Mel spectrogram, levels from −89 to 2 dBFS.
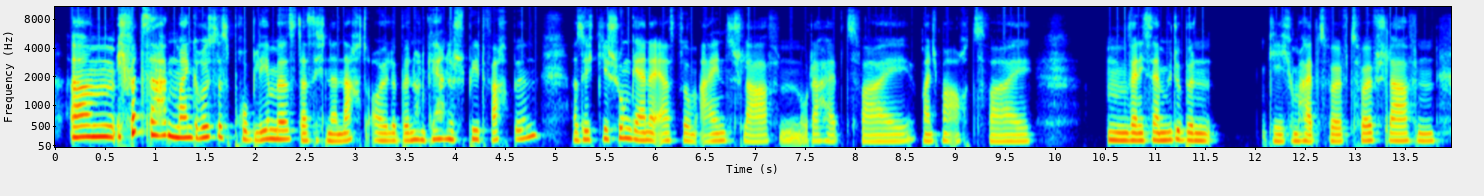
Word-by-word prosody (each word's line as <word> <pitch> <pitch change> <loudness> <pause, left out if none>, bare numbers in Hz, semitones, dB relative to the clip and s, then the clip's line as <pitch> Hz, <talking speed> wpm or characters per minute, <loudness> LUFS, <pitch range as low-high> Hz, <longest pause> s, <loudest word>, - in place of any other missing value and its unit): Ähm, 260 +1 +8
ich 255 -1 0
würde 370 +2 +7
sagen, 290 -2 +6
mein 240 0 +7
größtes 250 +1 +2
Problem 195 +2 +1
ist, 205 -1 +1
dass 170 0 -2
ich 175 - -11
'ne 160 -1 0
Nachteule 170 0 -2
bin 170 +1 -1
und 185 -2 -1
gerne 205 0 0
spät 205 +1 -4
wach 185 +2 -3
bin. 240 +8 -3 0.3
Also, 180 +1 -2
ich 195 0 -3
gehe 215 0 -2
schon 230 +1 +1
gerne 180 -3 +2
erst 170 0 -5
so 170 - -4
um 155 - -6
1:00 165 +3 -5
schlafen 145 - -7
oder 160 +1 -8
1:30, 150 +3 -7
manchmal 160 +1 -6
auch 160 - -18
2:00. 150 +1 -7 0.7
Hm, 175 -2 +3
wenn 175 -1 +4
ich 170 - -3
sehr 180 -2 +2
müde 185 +3 +2
bin, 170 -3 -1 0.5
gehe 155 -2 -4
ich 155 - -10
um 160 0 -2
23:30, 155 0 -2
0:00 170 +1 -2
schlafen. 170 -1 -2
175 Hz, 195 wpm, -21 LUFS, 160-205 Hz, 0.7 s, Ähm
